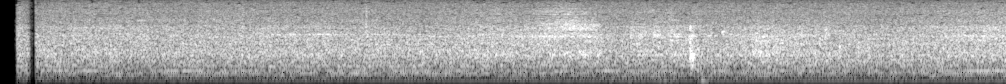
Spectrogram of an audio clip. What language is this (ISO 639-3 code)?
zho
